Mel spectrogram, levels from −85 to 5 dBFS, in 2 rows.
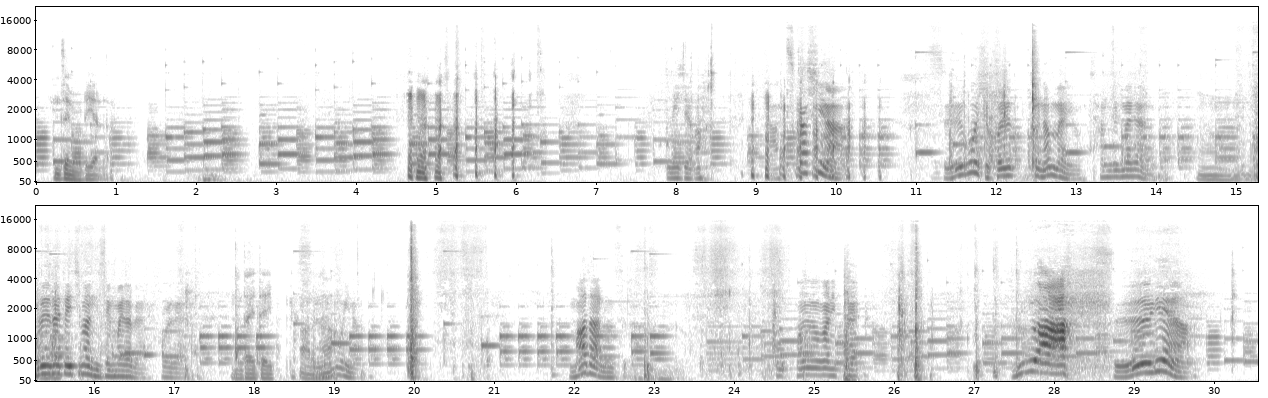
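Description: The level falls abruptly by about 6 dB from 0.56 to 1.15 s, then again from 6.38 s to the end. These are likely one channel drops out events, where one stereo side goes silent and the mono sum loses half its shared signal.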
